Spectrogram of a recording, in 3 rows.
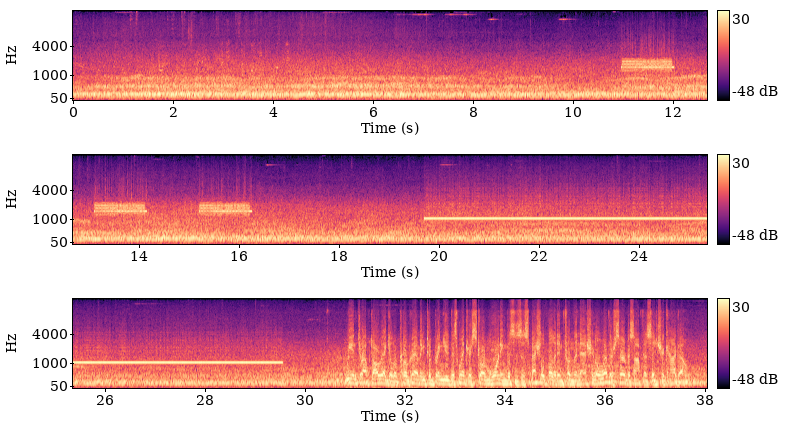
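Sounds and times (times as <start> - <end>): low rumbling drone: 0.0 - 32.0
steady warning alarm tone: 10.9 - 14.3, 15.2 - 16.4, 19.7 - 29.6
harsh buzzing data bursts: 11.0 - 12.0, 13.1 - 14.2, 15.2 - 16.3, 19.7 - 29.6.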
